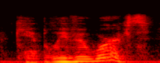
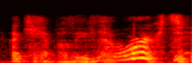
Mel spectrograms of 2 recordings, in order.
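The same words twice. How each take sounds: First: Softer, stunned under the breath; dazed murmur. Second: Higher, dawning disbelief; stunned disbelief. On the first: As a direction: say it to yourself, stunned. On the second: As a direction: realize it really happened. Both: Acted. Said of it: "his eyes are elsewhere".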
